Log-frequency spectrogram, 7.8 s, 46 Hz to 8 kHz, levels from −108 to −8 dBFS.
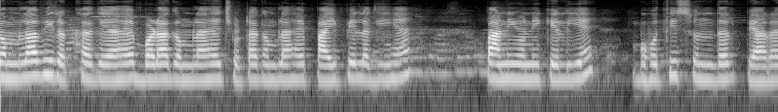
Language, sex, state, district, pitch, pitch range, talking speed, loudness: Hindi, female, Punjab, Pathankot, 210 Hz, 205-225 Hz, 170 wpm, -22 LUFS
